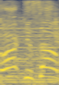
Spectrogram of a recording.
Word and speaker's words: Arkansas: Ain't Arkan. It's Arkansas, baby.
